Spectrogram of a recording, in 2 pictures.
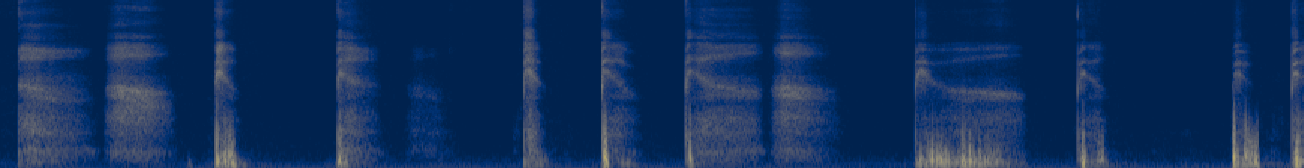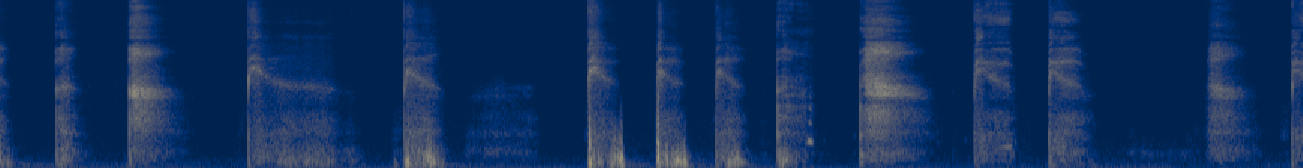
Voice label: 囁き淫語連呼; SEあり

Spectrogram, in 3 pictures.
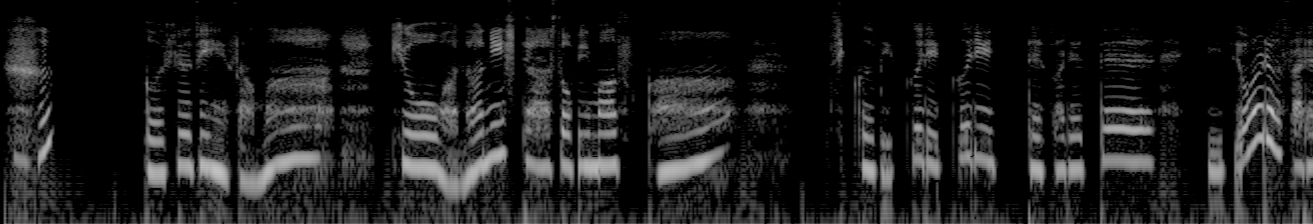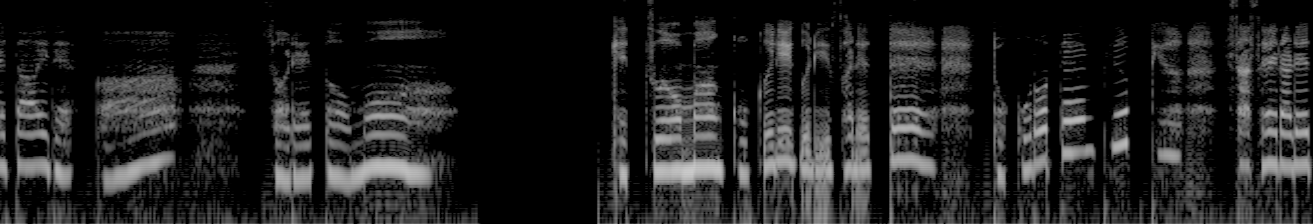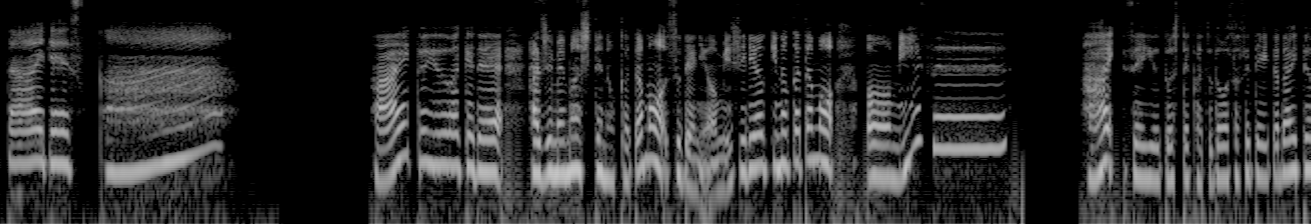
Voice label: フリートーク, ASMR

